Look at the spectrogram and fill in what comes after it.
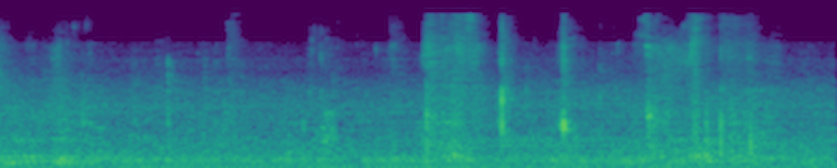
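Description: Close-up eating sounds: chewing and wet lip-smacking as a leafy green stalk and stewed meat are eaten by hand, with a few sharp mouth clicks about halfway through and again near the end. A steady low hum lies underneath.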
